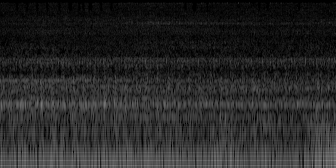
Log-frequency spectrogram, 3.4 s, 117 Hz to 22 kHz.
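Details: Ford Fiesta Duratec petrol engine running on 3 cylinders with loss of power: lumpy, uneven idle with stumbling beat as one cylinder drops out; misfire from faulty ignition coil pack, fixed by replacing coil pack.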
